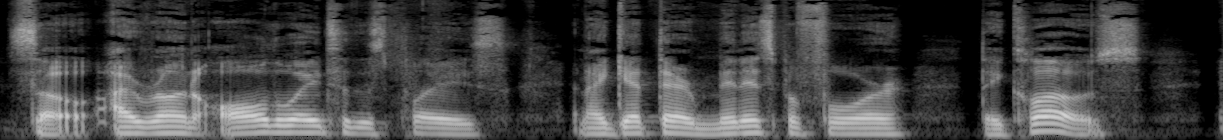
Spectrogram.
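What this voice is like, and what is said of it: Hoarse, worn-out voice. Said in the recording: “my voice is like busted, and I was not planning on staying up this late”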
